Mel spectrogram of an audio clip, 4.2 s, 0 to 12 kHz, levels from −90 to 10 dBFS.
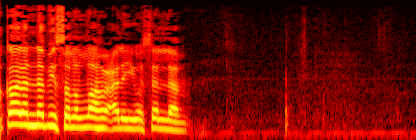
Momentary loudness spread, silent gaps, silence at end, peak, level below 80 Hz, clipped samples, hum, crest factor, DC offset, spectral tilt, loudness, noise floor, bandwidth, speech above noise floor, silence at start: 9 LU; none; 2.3 s; 0 dBFS; -62 dBFS; under 0.1%; none; 16 dB; under 0.1%; -4.5 dB/octave; -14 LUFS; -57 dBFS; 11 kHz; 43 dB; 0 s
